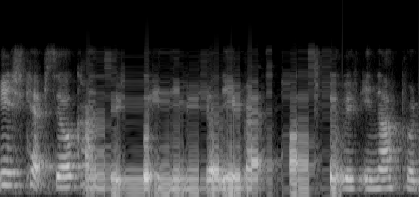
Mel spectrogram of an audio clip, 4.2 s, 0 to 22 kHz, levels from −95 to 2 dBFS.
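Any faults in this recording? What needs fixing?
From 0.84 to 3.43 s the speech becomes a rigid, metallic buzz pitched at 93.8 Hz, with roughly 70% of the sound replaced by repeats. This is robotic sound from repeated short buffers. New audio likely arrived too seldom, so the last 10.7 ms or so was replayed over and over while the real audio was skipped, and that steady repetition sets the fixed buzz pitch. To prevent it, keep the buffer fed on time by stabilising delivery and giving the jitter buffer enough headroom so it never has to loop stale audio.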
